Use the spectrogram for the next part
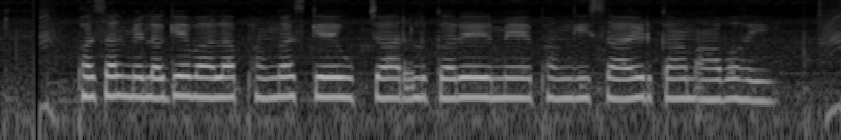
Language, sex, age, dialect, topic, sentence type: Magahi, female, 25-30, Central/Standard, banking, statement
